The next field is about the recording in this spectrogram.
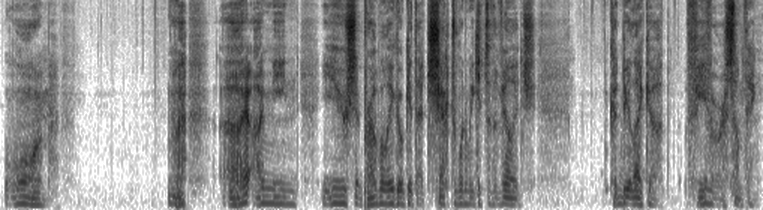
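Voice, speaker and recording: A man voicing a big, gruff but tender orc warrior in an ASMR roleplay, shy and devoted, speaking haltingly and intimately close to the mic. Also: no echo, exaggerated voice. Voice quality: husky, breathy low voice. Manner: slow, halting, softly intimate. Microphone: close dry microphone.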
